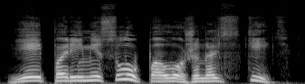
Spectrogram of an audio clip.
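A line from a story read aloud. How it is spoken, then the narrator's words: Plain. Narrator (Russian): сказал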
